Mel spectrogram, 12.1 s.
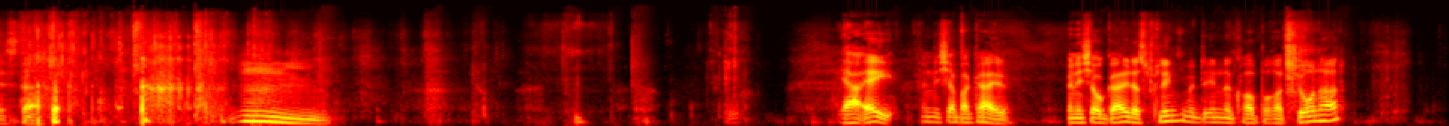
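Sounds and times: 
speech: 0.0s - 0.7s, 2.0s - 2.8s, 7.0s - 11.3s
popcorn crackling in a bag: 0.0s - 3.7s
quiet mouth sounds: 1.1s - 3.0s.

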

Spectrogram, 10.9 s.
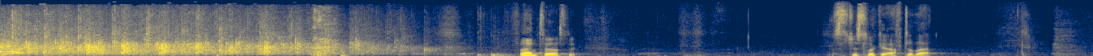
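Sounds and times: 
church congregation applauding during a bilingual service: 0.0s - 4.8s
speech: 5.2s - 5.9s, 8.5s - 9.4s.

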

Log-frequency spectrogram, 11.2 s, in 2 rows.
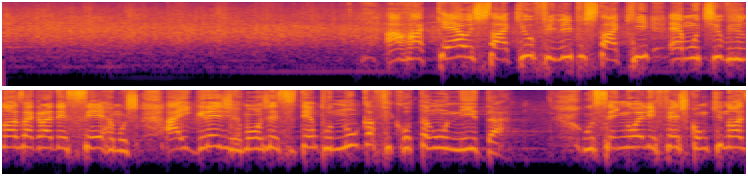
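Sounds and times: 
audience applauding: 0.0s - 5.3s
speech: 2.7s - 11.1s.

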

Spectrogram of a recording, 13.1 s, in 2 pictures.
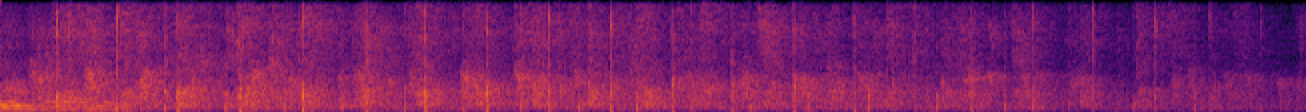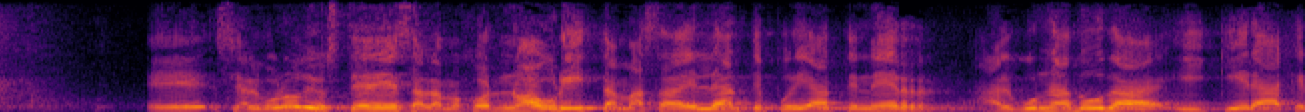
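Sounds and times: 
audience applause: 0.0s - 6.8s
speech: 7.7s - 13.0s.

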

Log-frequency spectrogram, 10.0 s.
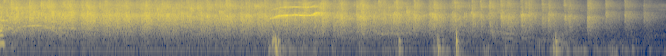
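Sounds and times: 
audience applause: 0.0s - 9.9s
brief whistle-like tone: 4.0s - 5.0s.

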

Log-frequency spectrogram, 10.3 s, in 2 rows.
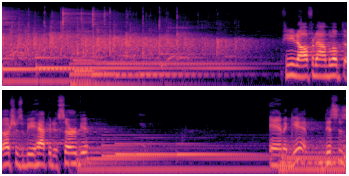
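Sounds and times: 
audience hand clapping: 0.0s - 4.1s
sustained organ chords: 0.0s - 10.3s
speech: 4.2s - 6.7s, 9.2s - 10.3s.

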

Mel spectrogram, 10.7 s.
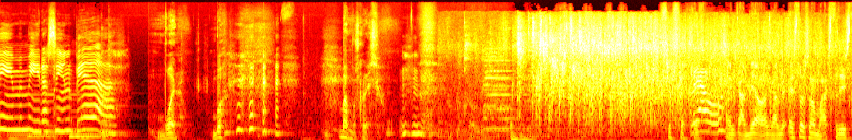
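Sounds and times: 
speech: 0.5s - 6.8s, 8.4s - 10.6s
laughter: 2.7s - 3.8s
audience applause: 5.6s - 10.6s.

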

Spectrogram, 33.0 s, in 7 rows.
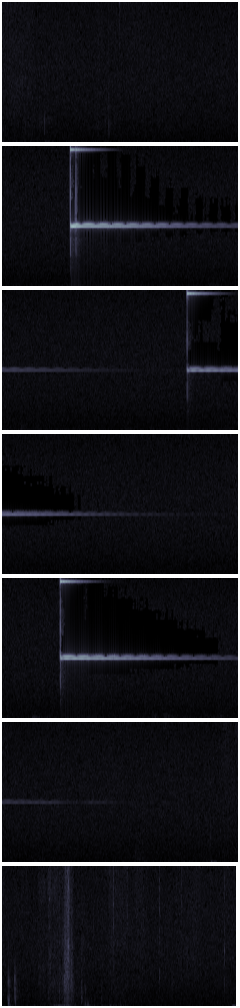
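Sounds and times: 
small meditation bell ringing: 6.1s - 18.6s, 19.4s - 26.5s.

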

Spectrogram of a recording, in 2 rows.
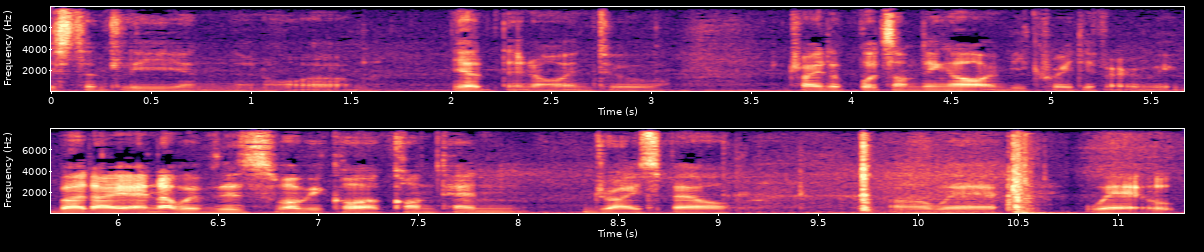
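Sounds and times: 
speech: 0.0s - 11.3s
door closing thud: 9.7s - 10.8s.

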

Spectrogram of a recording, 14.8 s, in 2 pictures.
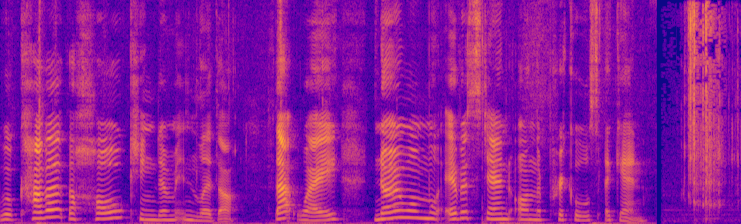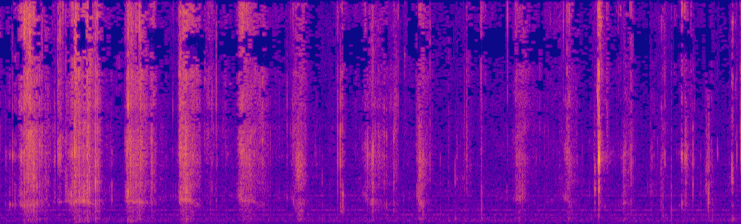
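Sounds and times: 
speech: 0.0s - 6.6s
loud wet chewing and crunching of chicken: 6.8s - 14.8s.

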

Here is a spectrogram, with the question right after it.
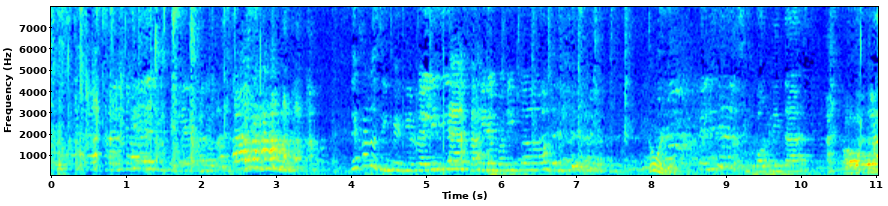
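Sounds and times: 
crowd clapping: 0.0s - 3.2s, 6.0s - 7.9s
chattering voices: 0.0s - 11.0s
laughter: 2.2s - 3.7s, 6.6s - 7.8s, 10.4s - 11.0s
speech: 9.4s - 11.0s.

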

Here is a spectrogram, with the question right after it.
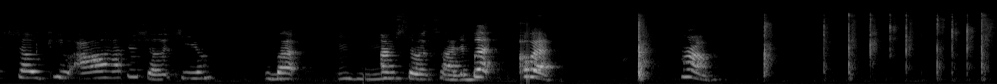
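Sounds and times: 
speech: 0.2s - 5.6s, 6.8s - 7.2s
crisp hand claps from one or two people: 6.3s - 6.6s, 7.6s - 9.9s.

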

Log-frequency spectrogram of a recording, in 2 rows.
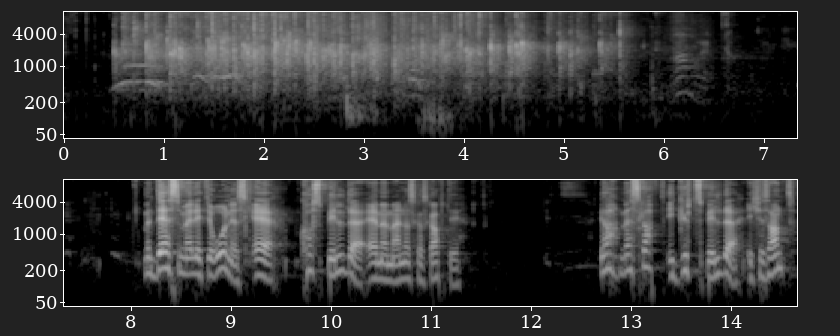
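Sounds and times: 
audience applause: 0.4s - 5.8s
speech: 8.2s - 11.4s, 12.7s - 14.6s.

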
